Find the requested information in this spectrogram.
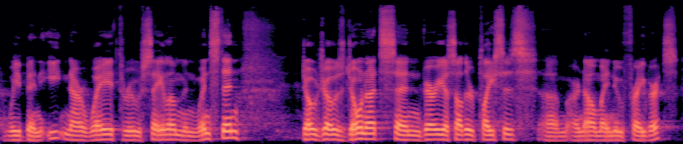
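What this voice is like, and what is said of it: Chicago American accent. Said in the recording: “I'm originally from Chicago, you can probably tell by my accent”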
